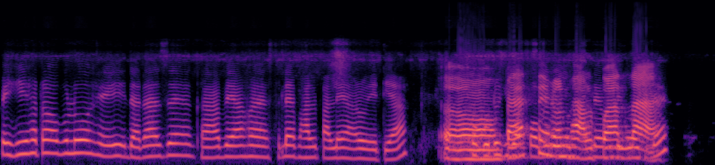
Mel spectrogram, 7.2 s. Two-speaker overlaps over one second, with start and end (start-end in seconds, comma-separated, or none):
4.7-6.6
